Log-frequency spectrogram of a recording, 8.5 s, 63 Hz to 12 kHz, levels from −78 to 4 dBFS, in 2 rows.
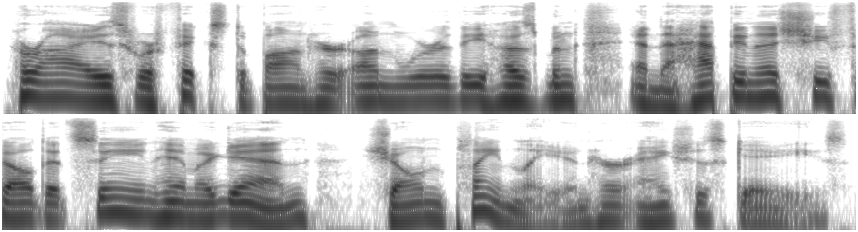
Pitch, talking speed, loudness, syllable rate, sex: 110 Hz, 160 wpm, -20 LUFS, 4.4 syllables/s, male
